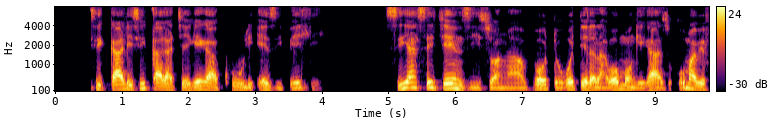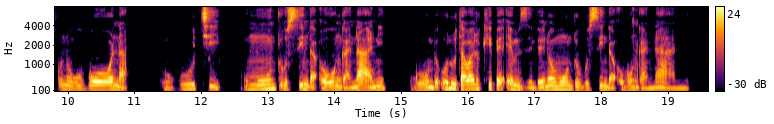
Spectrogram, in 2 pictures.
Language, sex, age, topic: North Ndebele, male, 25-35, health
